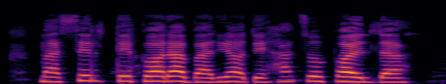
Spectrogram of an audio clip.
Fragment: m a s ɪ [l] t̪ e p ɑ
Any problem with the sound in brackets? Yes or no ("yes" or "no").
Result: no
